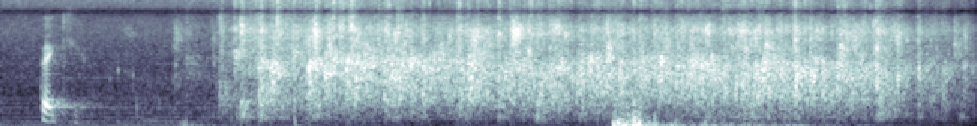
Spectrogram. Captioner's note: audience applause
